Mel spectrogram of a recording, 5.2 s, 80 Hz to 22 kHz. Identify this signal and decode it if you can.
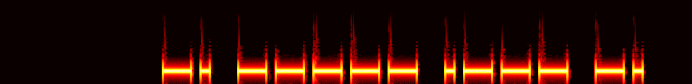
Morse code, heard as a keyed tone, about 17 wpm, 700 Hz. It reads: N0JN
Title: USA Call Signs - 4 Characters - Repeated 2x - 17wpm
